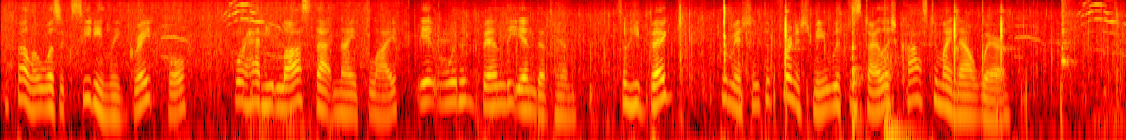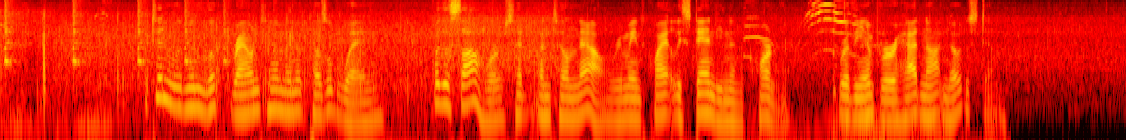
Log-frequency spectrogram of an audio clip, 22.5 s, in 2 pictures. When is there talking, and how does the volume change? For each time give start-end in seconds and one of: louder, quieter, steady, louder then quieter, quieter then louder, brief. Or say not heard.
0.0-10.2 steady
12.7-21.4 steady.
